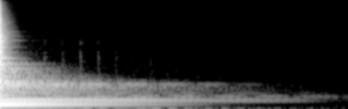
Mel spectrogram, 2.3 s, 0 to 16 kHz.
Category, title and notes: Music > Solo percussion
Hi Tom- Oneshots - 13- 10 inch by 8 inch Sonor Force 3007 Maple Rack
drums, fill, flam, instrument, kit, oneshot, percs, percussion, rim, rimshot, studio, tom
